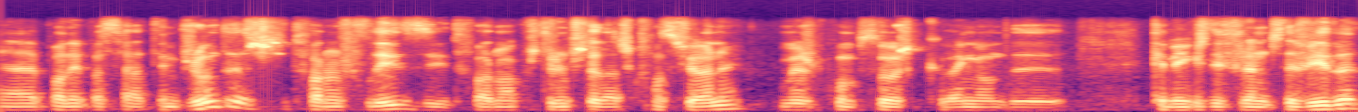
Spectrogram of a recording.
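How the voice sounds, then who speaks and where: Talking at a very fast pace, a man with a fairly low pitch keeps his intonation fairly even while his loudness swings widely. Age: 30s. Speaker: education nonprofit director. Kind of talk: webinar panel discussion.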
